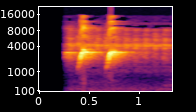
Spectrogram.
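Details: Large-bodied greater green leafbird with a loud, far-carrying voice gives two ringing whistled notes sweeping sharply upward, about a third of a second apart, trailing into a thin sustained warble.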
